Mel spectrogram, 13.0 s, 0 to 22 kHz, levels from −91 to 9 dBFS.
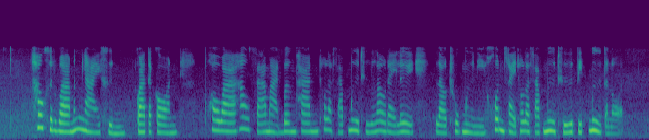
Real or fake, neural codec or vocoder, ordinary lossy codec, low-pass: real; none; none; 5.4 kHz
